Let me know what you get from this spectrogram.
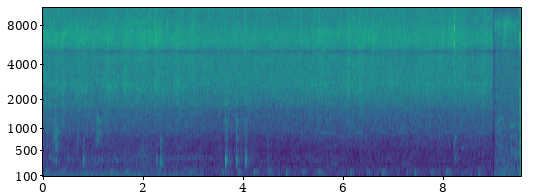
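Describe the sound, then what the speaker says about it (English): Onions and other vegetables sizzle steadily in Cajun butter in a pan, a continuous close frying hiss broken by a few soft clicks and scrapes of stirring, with no talking. "We're going to go ahead and add the rest of the vegetables in there, and we're going to just stir them until they're nice and translucent"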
